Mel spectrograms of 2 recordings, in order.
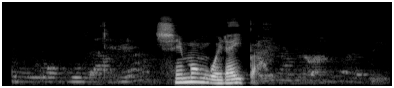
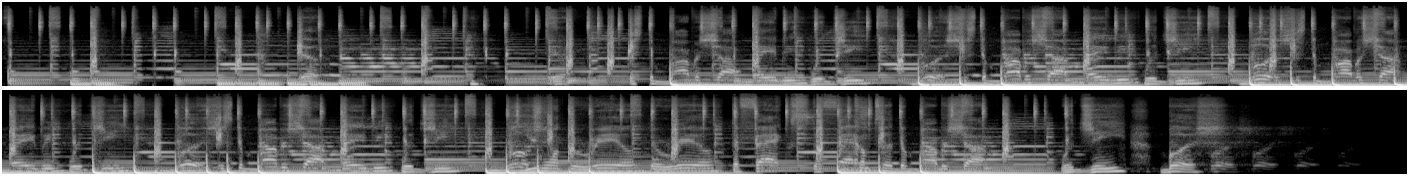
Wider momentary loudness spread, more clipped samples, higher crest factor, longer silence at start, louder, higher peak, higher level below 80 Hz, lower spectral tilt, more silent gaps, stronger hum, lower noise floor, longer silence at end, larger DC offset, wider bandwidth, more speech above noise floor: first, 25 LU vs 9 LU; neither; first, 20 dB vs 12 dB; first, 0.15 s vs 0 s; second, -19 LUFS vs -16 LUFS; about the same, -2 dBFS vs 0 dBFS; second, -70 dBFS vs -16 dBFS; first, -6.5 dB/octave vs -4.5 dB/octave; neither; neither; second, -46 dBFS vs -74 dBFS; second, 0.3 s vs 1.75 s; neither; second, 10 kHz vs 17.5 kHz; second, 26 dB vs 61 dB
